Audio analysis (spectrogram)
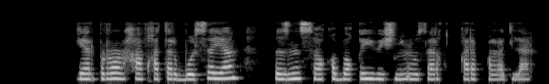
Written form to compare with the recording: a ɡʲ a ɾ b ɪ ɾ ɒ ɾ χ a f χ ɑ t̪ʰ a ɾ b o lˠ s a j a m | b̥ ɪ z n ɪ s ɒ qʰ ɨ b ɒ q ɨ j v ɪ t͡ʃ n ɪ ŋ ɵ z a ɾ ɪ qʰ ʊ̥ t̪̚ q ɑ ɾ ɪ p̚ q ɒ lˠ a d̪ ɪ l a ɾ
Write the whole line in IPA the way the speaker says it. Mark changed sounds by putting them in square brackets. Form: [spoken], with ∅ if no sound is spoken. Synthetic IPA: a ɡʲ a ɾ b ɪ ɾ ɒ ɾ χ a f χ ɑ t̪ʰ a ɾ b o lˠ s a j a m | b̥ ɪ z n ɪ s ɒ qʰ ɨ b ɒ q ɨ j v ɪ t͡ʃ n ɪ ŋ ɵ z a ɾ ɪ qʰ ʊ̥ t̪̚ q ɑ ɾ ɪ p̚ q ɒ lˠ a d̪ ɪ l a ɾ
